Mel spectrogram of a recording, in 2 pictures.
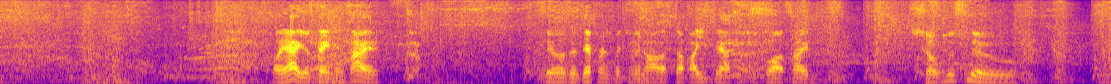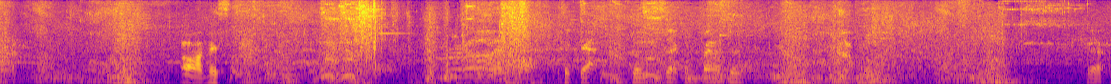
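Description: Heavy blades swing and strike with sharp clangs.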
